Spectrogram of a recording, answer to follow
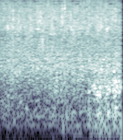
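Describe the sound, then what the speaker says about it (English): Light rain falling outdoors as a steady, even hiss of fine drops, moderately close and continuous with no voices, growing slightly louder toward the end. "Oh no, it started raining a little bit."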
